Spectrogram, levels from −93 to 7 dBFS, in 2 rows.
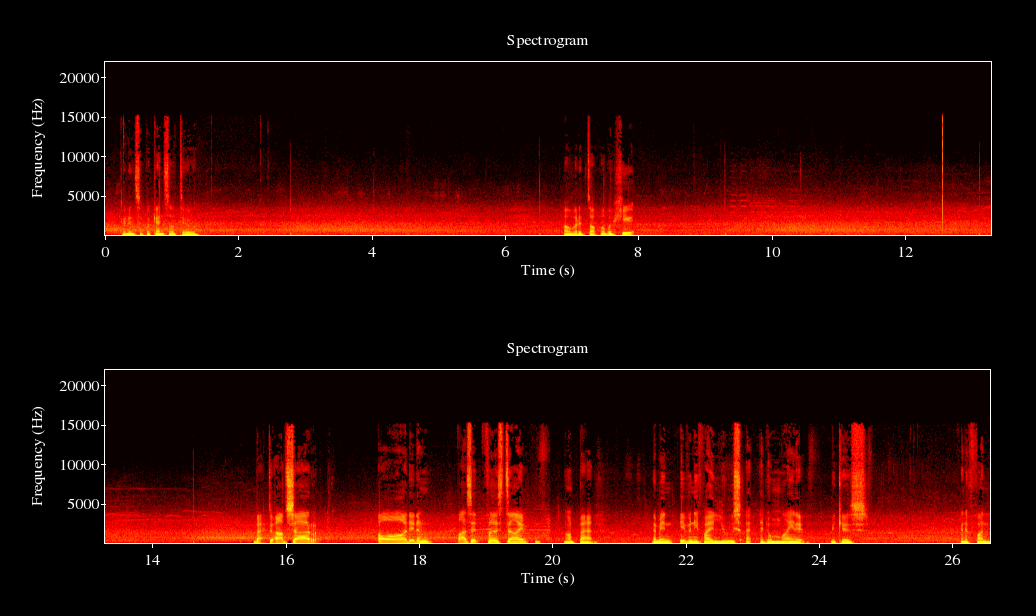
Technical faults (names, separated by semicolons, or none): uninitialised buffer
